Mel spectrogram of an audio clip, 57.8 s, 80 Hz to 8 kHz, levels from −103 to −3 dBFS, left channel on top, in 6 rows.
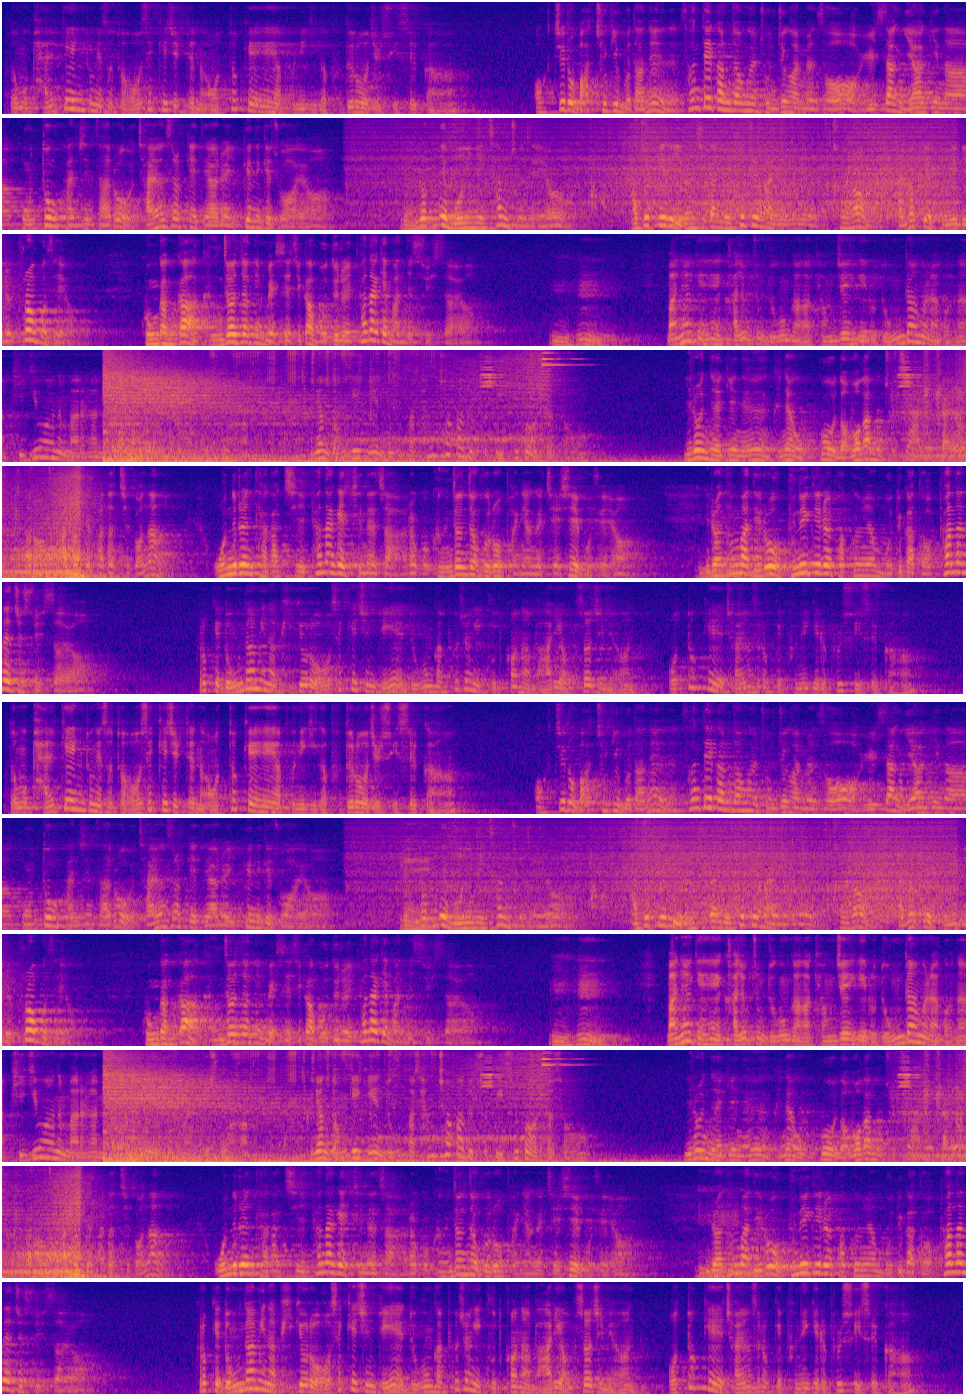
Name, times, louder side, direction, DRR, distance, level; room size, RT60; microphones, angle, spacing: voice 1, 0.1-4.6 13.6-14.0 24.7-25.5 25.9-31.4 32.0-34.8 45.5-46.1 50.2-54.6 54.9-57.3, right 3 dB, 55° right, 0.6 m, -40 dB
voice 2, 5.3-12.9 13.8-15.4 15.9-20.0 20.7-24.0 35.7-40.2 40.7-44.9 45.6-49.1, left 2 dB, 85° left, 0.9 m, -37 dB
sound 1, 13.1-19.2, equal, 30° left, 2.8 m, -44 dB
sound 2, 29.9-39.3, right 1 dB, 5° left, 0.9 m, -31 dB
18.5 x 7.5 x 9.1 m
head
